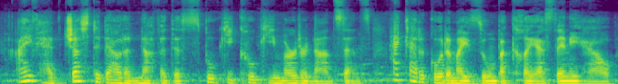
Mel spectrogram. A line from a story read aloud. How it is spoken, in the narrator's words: Carol hissed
